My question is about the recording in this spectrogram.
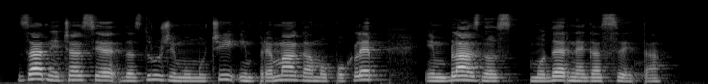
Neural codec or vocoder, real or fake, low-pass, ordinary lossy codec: none; real; 10.8 kHz; none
